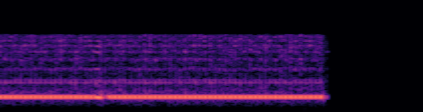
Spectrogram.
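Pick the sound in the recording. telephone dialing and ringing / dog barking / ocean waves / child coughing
telephone dialing and ringing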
